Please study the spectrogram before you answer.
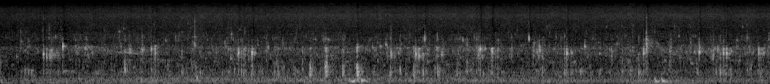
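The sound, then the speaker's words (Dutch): Underwater sound of the small river Dieze near 's-Hertogenbosch, captured with hydrophones: many irregular bubbly clicks, ticks and trickling pops over a constant low wash of moving water. “Marcel Maas stak zijn hydrofoons, zijn onderwatermicrofoons, in het water. Riviertje de Dieze bij 's-Hertogenbosch levert dan dit geluid op.”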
